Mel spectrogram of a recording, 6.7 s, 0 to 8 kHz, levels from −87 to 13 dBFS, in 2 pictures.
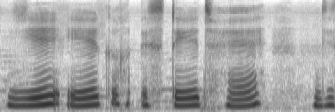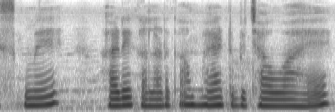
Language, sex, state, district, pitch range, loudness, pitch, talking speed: Hindi, female, Uttar Pradesh, Saharanpur, 185-210 Hz, -15 LUFS, 195 Hz, 105 wpm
